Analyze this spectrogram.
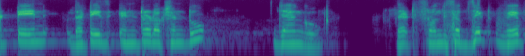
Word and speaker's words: Django: So here Django, that means here, see the pronunciation, Django. Okay, here D is silent. So that's why it is Django.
